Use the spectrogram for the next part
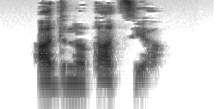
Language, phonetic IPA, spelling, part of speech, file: Polish, [ˌadnɔˈtat͡sʲja], adnotacja, noun, Pl-adnotacja.ogg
